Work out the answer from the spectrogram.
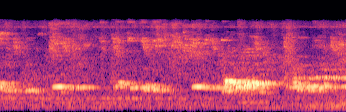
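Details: Local zebra dove from Tulungagung, kept as a vigorous singing tutor bird. A series of low, hollow cooing notes, some stepped and some wavering, delivered in uneven phrases with steady background hiss.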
